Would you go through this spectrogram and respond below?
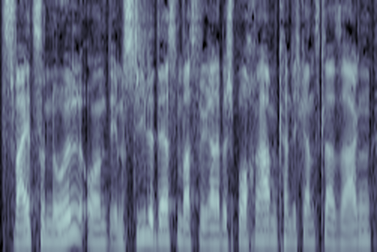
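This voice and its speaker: A man co-hosting a casual football podcast, hoarse from a cold, talking in an enthusiastic, rambling way. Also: fairly high pitch, fairly even intonation, quick pace, a little mellow. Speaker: podcast co-host.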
